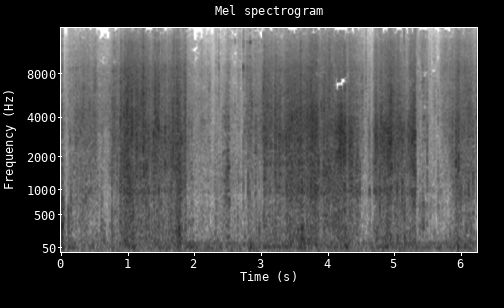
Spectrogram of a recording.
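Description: A plastic bag crinkles and rustles as it is moved.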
